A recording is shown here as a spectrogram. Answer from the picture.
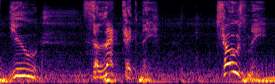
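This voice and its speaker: A man puts on a character voice over loud background noise. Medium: video game. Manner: brooding, earnest.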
